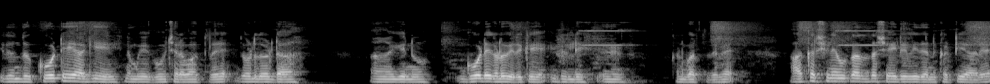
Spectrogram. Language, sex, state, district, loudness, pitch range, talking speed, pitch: Kannada, male, Karnataka, Shimoga, -19 LUFS, 115-130 Hz, 120 wpm, 120 Hz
